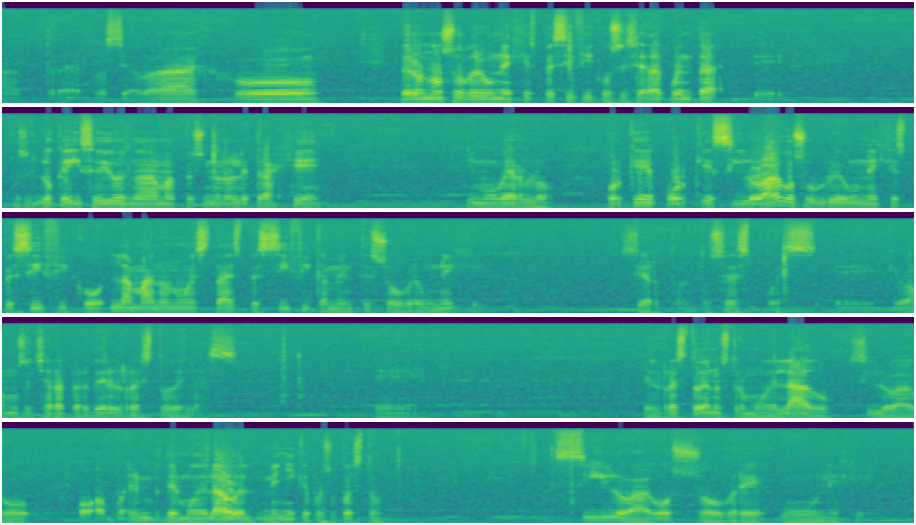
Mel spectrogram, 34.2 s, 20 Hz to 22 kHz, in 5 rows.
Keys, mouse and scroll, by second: 2.6 click, 3.1 middle click, 4.3 shift+middle click, 5.3 middle click, 7.0 right click, 8.5 g, 10.4 click, 10.8-13.9 middle drag, 13.9 middle click, 15.0-18.3 middle drag, 18.3-18.8 scroll up 1, 19.7-20.5 shift+middle drag, 20.5-21.4 shift+scroll up 3, 21.4-22.7 middle drag, 22.7 Tab, 22.7-23.7 scroll down 3, 23.8-25.1 middle drag, 29.6 Tab, 29.6 middle click, 30.4 Tab, 30.9 scroll up 1, 31.5 Tab, 32.7 right click, 33.1-34.2 middle drag.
